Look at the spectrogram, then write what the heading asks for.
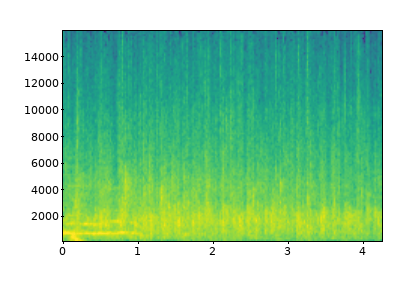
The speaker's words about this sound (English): They're so committed to a round of applause at that.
